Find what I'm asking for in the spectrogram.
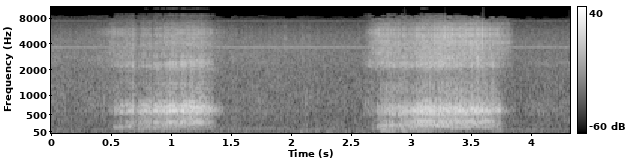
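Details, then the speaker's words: Mother asleep on Christmas morning, snoring: two long, loud, rattling snores about two seconds apart, with quiet room noise between them. "hey guess what it's Christmas morning and everybody is asleep he Mama's soring"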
